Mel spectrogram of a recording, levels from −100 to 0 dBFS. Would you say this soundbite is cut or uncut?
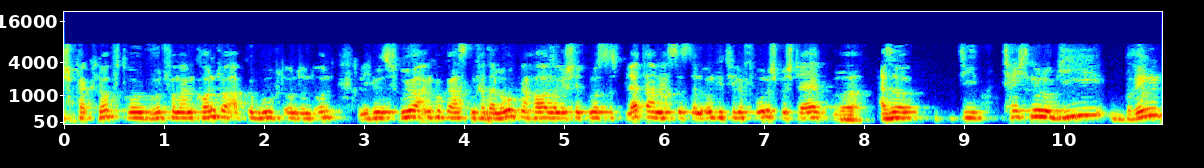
cut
